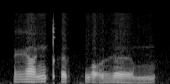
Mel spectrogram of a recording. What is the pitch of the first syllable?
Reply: rising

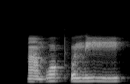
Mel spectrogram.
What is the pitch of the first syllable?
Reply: low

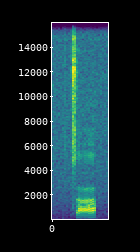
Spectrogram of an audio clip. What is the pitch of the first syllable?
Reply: low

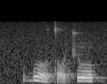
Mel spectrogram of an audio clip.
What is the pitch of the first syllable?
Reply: falling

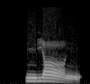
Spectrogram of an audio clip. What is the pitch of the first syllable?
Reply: falling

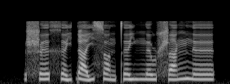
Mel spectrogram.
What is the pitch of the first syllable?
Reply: rising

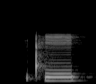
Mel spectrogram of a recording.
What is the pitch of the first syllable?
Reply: low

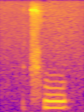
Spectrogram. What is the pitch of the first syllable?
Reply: high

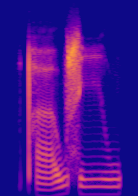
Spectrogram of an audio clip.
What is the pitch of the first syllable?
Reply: rising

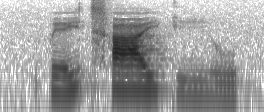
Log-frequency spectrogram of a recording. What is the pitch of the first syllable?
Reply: rising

